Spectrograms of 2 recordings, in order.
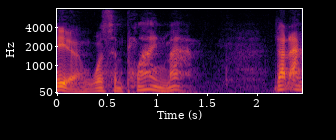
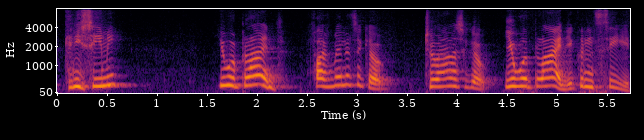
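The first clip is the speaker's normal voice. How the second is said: much higher, joyful questioning; excited voice of Jesus; 12 semitones higher, 3 dB louder than usual. Acted. Jesus speaking to the healed blind man, high and joyful. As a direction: marvel with him.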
